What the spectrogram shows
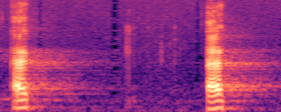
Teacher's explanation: The back of the tongue is touching the upper palate, and it's restricting that flow of sound. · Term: kaf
